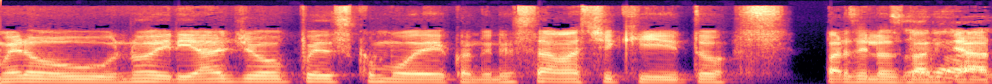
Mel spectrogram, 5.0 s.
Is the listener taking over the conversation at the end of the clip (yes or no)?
yes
